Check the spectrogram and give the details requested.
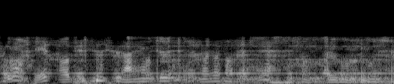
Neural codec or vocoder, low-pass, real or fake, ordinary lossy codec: codec, 24 kHz, 1 kbps, SNAC; 3.6 kHz; fake; none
